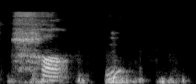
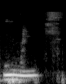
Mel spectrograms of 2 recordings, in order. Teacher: the air passes without any constriction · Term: voiceless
